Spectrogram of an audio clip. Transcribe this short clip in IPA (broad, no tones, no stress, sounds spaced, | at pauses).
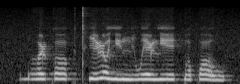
bʱ ɔ ɭ k ɔː k tʰ i ɭ ɔ lʲ ʉ ŋ i w eː ɭ lʲ eː ɡ͡b ɔ p ɔ w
